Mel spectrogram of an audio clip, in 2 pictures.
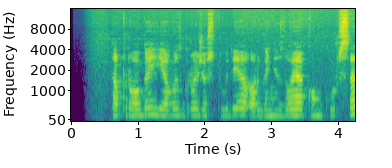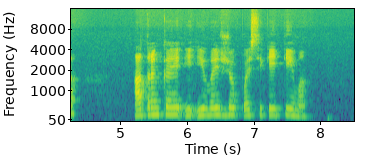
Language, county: Lithuanian, Vilnius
